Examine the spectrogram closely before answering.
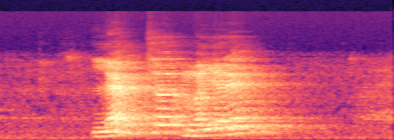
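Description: A man speaks loudly and clearly nearby.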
